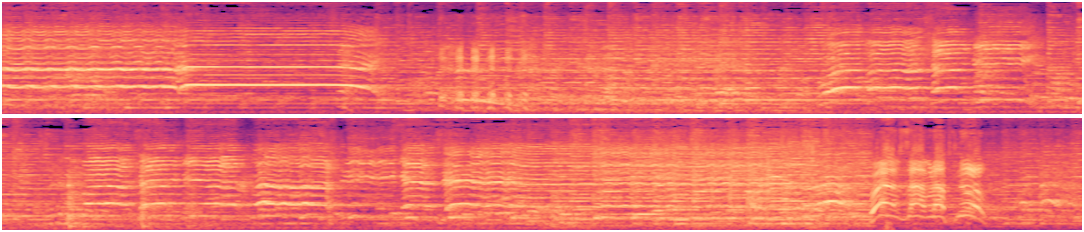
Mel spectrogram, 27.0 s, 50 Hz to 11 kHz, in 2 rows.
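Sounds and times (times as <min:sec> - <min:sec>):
man singing with vibrato: 0:00.0 - 0:04.8, 0:09.2 - 0:27.0
plucked lutes strumming: 0:00.0 - 0:27.0.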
